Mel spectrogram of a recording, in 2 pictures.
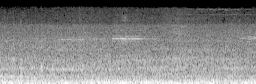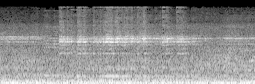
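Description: Street traffic: a steady low rumble of passing vehicles, with a vehicle horn sounding briefly about two and a half seconds in and a longer stretch of honking from about five seconds on.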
